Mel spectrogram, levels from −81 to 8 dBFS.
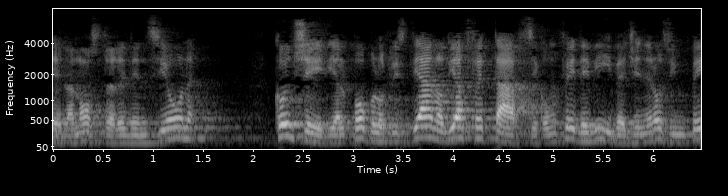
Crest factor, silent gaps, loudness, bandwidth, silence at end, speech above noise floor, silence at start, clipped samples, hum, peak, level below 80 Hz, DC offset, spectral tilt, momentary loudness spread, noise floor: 20 dB; none; -24 LUFS; 7 kHz; 0 s; 33 dB; 0 s; under 0.1%; none; -4 dBFS; -76 dBFS; under 0.1%; -5 dB/octave; 11 LU; -57 dBFS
